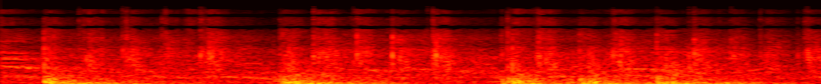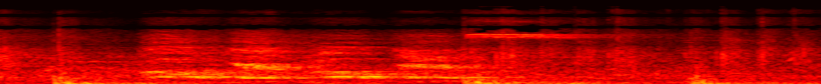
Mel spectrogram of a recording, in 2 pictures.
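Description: Cheerleaders doing a stomp-and-clap cheer on a wooden gym floor: heavy stomps about once a second with sharp hand claps between them. Voices chant together in the middle.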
